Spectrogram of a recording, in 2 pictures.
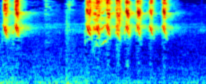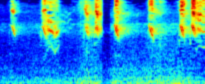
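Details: Female yellow-bellied seedeater calling to attract males, used by keepers to stir males to sing: high, short chirps, some in quick runs of six or seven, others single and spaced, with faint background hiss.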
